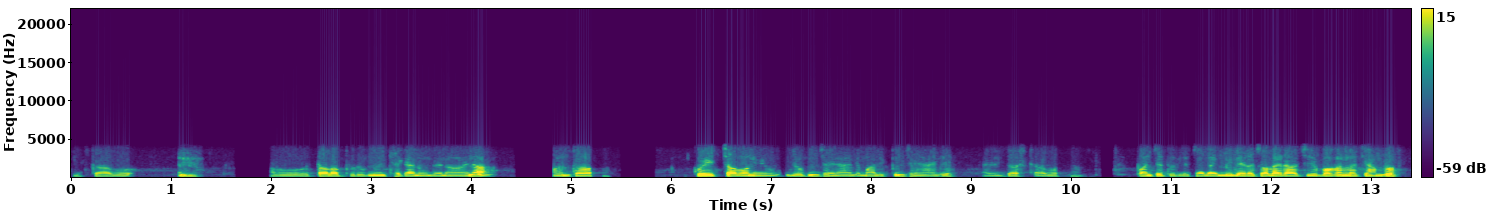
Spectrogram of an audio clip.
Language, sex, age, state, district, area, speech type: Nepali, male, 18-30, West Bengal, Alipurduar, urban, conversation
